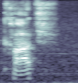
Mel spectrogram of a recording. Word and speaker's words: Koch: Did I pronounce that right? Koch? Yeah. Those guys are... Coke.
